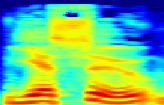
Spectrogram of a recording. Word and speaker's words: Jesu: French, Jesu, pronounced Yesu, basically, is the Greek form of Aramaic Yeshua.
